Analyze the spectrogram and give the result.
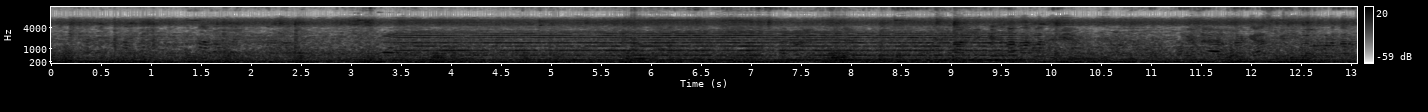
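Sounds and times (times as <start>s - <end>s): train running over tracks: 0.0s - 13.0s
train horn: 3.3s - 10.2s.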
